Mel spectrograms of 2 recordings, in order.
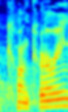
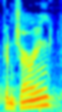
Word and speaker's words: The Conjuring: ago it was at the conquering am i pronouncing it right the conjuring the conjuring I'm sorry for not pronouncing right that was the last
